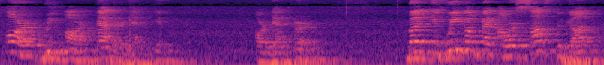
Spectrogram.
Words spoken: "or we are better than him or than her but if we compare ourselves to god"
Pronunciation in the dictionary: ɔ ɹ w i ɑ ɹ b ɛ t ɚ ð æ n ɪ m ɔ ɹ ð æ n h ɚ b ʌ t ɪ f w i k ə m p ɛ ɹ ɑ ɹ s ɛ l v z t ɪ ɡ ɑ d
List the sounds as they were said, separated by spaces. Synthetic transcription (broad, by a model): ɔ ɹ w i ɑ ɹ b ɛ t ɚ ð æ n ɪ ɔ ɹ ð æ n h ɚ b ʌ t ɪ f w i k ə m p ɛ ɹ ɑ ɹ s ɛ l z t ɪ ɡ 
